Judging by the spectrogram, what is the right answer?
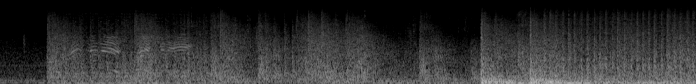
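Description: Sustained gunfire from the Company of Heroes 1 battle rings out in a dense, continuous clatter of rifle and machine-gun bursts, with a sharp swell of louder shooting near the end, all under a light bed of battle noise.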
